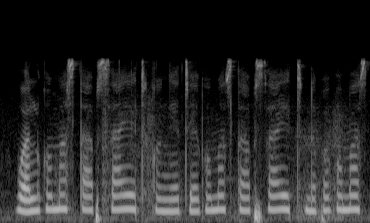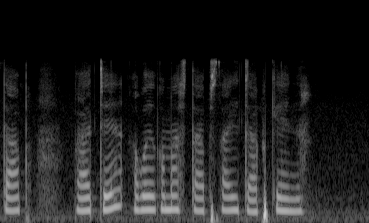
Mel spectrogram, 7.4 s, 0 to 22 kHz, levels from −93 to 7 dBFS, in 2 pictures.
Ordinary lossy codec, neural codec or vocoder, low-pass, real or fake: MP3, 96 kbps; none; 7.2 kHz; real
